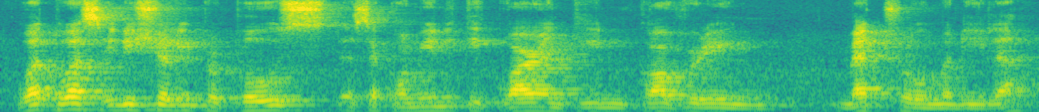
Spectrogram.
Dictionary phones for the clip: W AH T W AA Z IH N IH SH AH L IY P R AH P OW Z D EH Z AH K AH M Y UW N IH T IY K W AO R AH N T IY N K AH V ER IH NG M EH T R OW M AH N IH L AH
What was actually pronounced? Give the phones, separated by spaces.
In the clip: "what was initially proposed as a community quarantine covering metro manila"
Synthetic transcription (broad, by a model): W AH T W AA S IH N IH SH AH L IY P R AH P OW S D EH S AH K AH M Y UW N IH T IY K W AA R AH N T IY N K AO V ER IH NG M EH T R OW M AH N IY L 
